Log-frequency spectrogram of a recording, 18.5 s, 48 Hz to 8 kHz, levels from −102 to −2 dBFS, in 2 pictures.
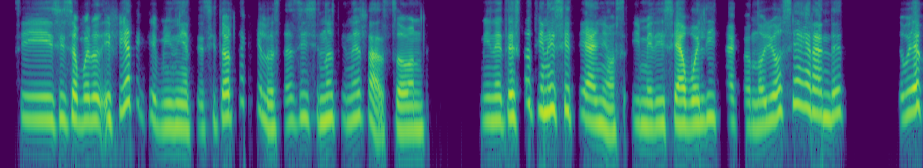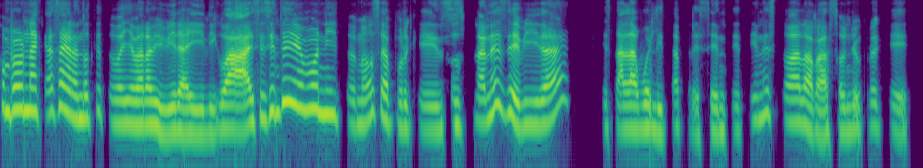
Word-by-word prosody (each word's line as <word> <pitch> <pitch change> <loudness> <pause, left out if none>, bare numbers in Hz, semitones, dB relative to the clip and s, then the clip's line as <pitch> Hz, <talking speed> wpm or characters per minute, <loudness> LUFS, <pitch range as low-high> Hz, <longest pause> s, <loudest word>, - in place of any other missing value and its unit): Sí, 210 -1 -1
sí, 220 - -3
se 220 - +4
bueno, 210 0 +1
y 210 +1 0
fíjate 335 - 0
que 205 -3 -8
mi 175 +1 -4
nietecito, 170 +3 -3
ahorita 235 +11 -1
que 255 - -8
lo 185 - -1
estás 190 +5 -7
diciendo, 220 -1 -2
tienes 220 +1 -6
razón. 160 0 0 0.6
Mi 205 0 -5
nietecito 225 - +1
tiene 280 +1 +4
7 255 -6 -1
años, 180 -7 +1
y 190 -1 -10
me 180 -1 -1
dice: 185 +1 0
"Abuelita, 200 +3 +2
cuando 180 0 -4
yo 220 +7 +1
sea 345 +4 -1
grande, 255 -4 +2 0.6
te - - -9
voy 255 +4 +1
a 290 - +6
comprar 290 -1 +3
una 280 -1 +5
casa 260 +6 0
grandota, 220 -2 +2
y - - -18
te 205 - -17
voy 190 0 -1
a - - 0
llevar 185 0 +3
a - - +6
vivir 155 -3 +1
ahí". 145 -1 +1
Digo: 150 +3 -4
"Ay, 165 +3 +8
se 220 +2 -4
siente 275 +7 +3
bien 315 -4 +4
bonito", 255 -9 +1
¿no? 185 +3 -3
O - - -4
sea, 230 -5 0
porque 170 -3 -7
en 155 - -5
sus 180 0 -7
planes 210 +11 0
de 225 -8 +4
vida 185 - 0 0.4
está 160 -1 -3
la 160 0 +5
abuelita 160 0 -3
presente. 150 -1 -10
Tienes 215 +7 -8
toda 195 -1 0
la 175 -4 +2
razón. 150 +2 -3
Yo - - -4
creo 175 +1 -10
que 150 -3 -9
195 Hz, 225 wpm, -23 LUFS, 170-230 Hz, 0.6 s, Ay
